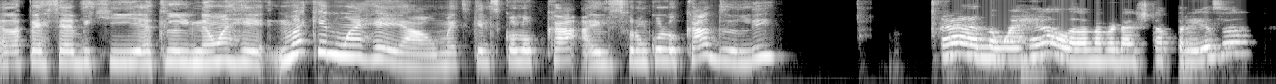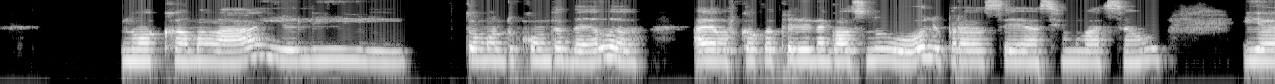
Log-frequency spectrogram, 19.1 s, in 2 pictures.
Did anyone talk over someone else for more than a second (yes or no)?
no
